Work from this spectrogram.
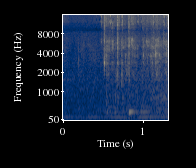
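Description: Liquid bee feed is poured into a tote, a short burst of trickling and splashing liquid with a few drips, close and fairly quiet, with no talk.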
